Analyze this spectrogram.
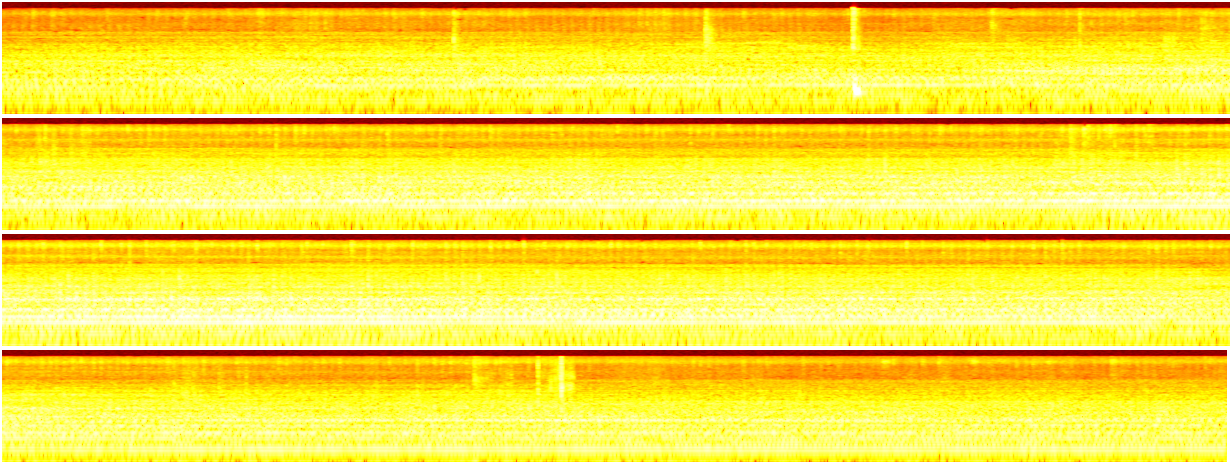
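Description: The motor and generator of a homemade Bedini-style pulse-motor rig running with a steady electric hum. It swells gently toward the middle and eases off a little, and there is one sharp click about four seconds in. The hum's tone shifts about three quarters of the way through.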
